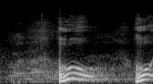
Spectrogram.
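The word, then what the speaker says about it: هو: Huwal hayyul qayyum itu kalau nyambung, kalau berhenti di hu bacanya hu.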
